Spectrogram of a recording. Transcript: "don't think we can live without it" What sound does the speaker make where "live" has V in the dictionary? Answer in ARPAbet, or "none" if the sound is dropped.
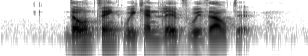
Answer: V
